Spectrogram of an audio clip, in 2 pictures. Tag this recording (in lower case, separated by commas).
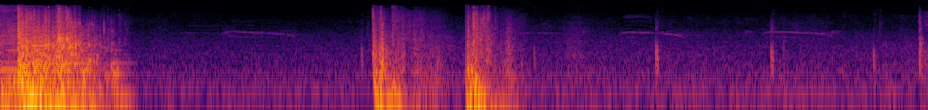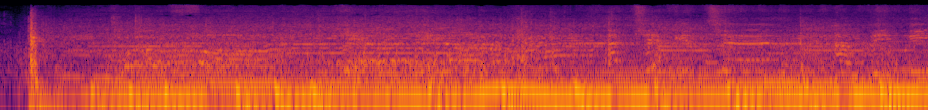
music, skateboard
